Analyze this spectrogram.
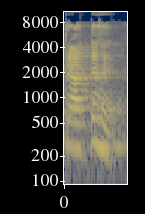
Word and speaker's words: प्रातः: विसर्ग का उच्चारण जो होता है वो आधे है की भांति होता है, हलंत वाला है होता है, उसकी भांति उच्चारण होता है। जैसे प्रातः, प्रातः लिखते हैं तब प्रातः लिख के उसके पीछे दो बिंदी लगते हैं ना, तो उसका उच्चारण हम कैसे करते हैं, प्रातः।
